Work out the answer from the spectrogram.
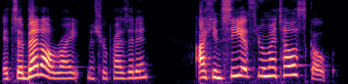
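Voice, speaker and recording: Woman acting a deferential male astronaut, high voice, earnest, eager to please, children's audiobook, dry. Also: lively intonation, fast, a bit bright, dry recording. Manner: earnest, fawning.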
